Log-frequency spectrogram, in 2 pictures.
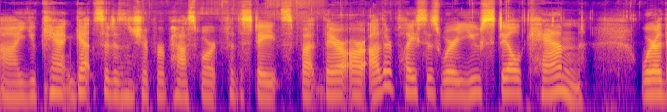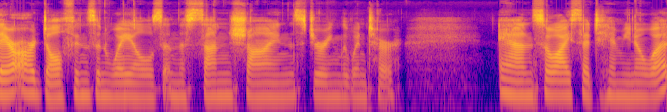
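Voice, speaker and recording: A woman with a Canadian accent uses an ordinary speaking voice at a fairly low pitch, a moderate pace and fairly even intonation. The sound is dry and close with no echo, on a very clean recording with a silent background. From Alberta, Canada. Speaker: podcast host, author and farmer. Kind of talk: solo monologue, recorded video.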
